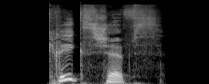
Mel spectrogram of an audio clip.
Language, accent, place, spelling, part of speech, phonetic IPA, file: German, Germany, Berlin, Kriegsschiffs, noun, [ˈkʁiːksˌʃɪfs], De-Kriegsschiffs.ogg
- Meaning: genitive singular of Kriegsschiff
